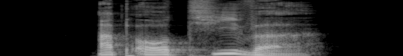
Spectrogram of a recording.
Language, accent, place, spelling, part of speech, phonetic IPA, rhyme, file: German, Germany, Berlin, abortiver, adjective, [abɔʁˈtiːvɐ], -iːvɐ, De-abortiver.ogg
- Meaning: 1. comparative degree of abortiv 2. inflection of abortiv: strong/mixed nominative masculine singular 3. inflection of abortiv: strong genitive/dative feminine singular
